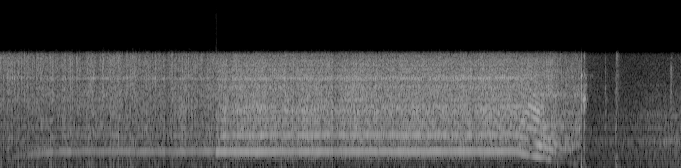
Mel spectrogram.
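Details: Coffee grinder plugged in and run on solar battery power: even, steady motor hum that holds its pitch, then winds down smoothly at switch-off. The grinder runs normally.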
